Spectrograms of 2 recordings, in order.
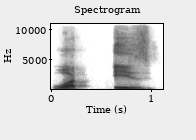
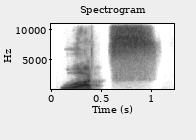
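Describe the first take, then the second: First: "What is" as two separate full words; uncontracted WHAT IS. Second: "What's" as one syllable with a long hissed final s; contracted WHAT'S. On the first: Teacher showing the long form, "What is" in two words. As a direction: keep "is" whole and apart in "What is". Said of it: "make as a contraction, be-, become short". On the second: Teacher showing the contraction, "What's" with lengthened s. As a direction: run "What's" into a drawn-out sss. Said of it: "so it will sound like". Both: Shown as a demonstration.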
